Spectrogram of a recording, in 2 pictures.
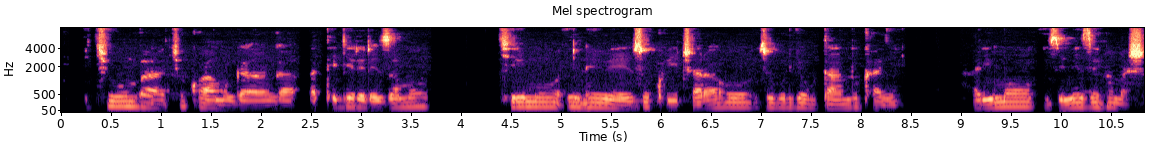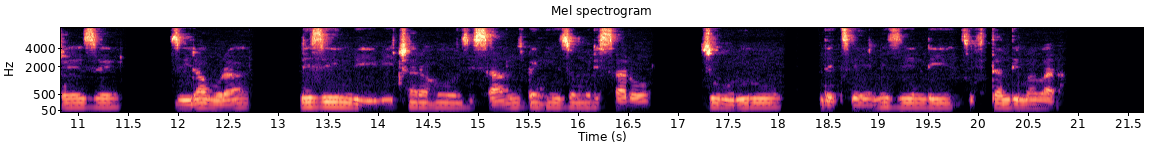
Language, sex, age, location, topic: Kinyarwanda, male, 25-35, Kigali, health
